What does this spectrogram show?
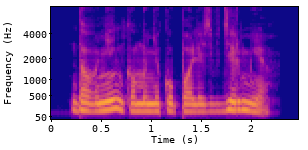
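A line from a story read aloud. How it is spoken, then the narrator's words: Grumbled. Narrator (Russian): проворчал Хант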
